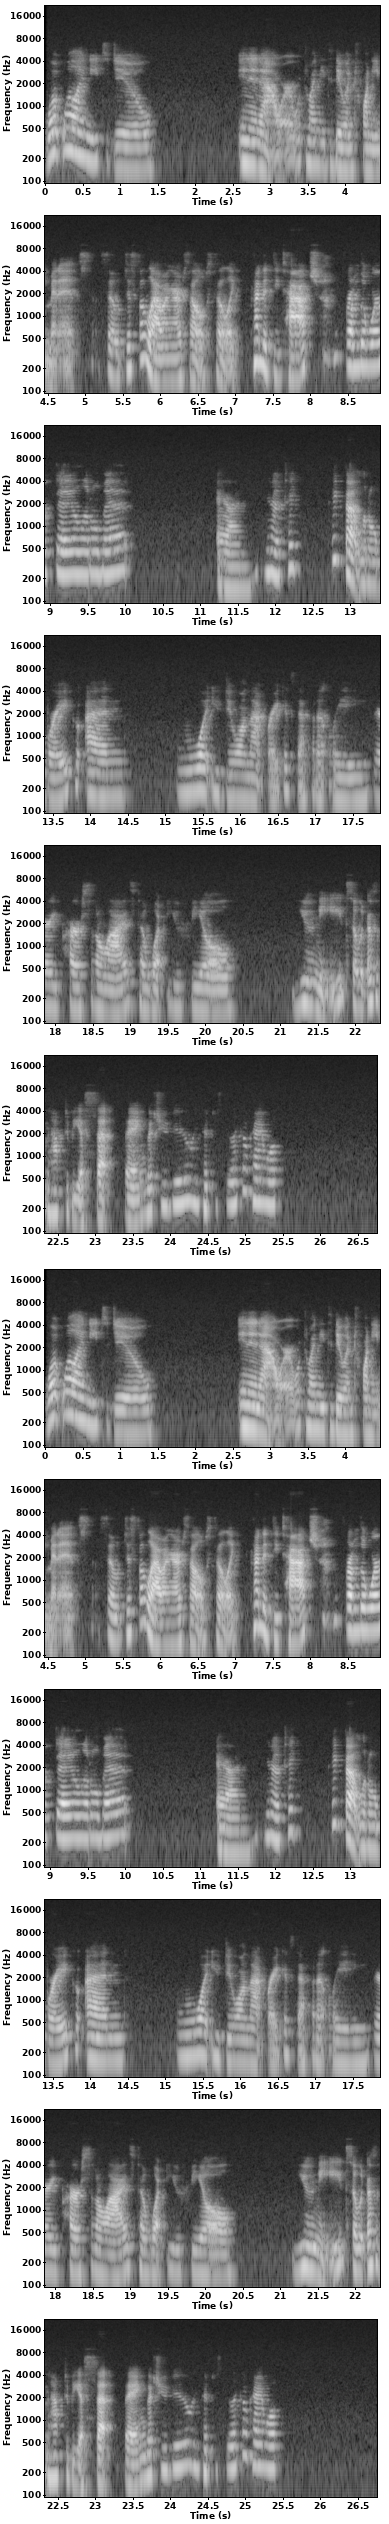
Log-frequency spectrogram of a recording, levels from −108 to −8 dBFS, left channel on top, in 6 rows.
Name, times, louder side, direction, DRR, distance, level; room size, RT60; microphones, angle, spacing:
voice 1, 0.0-1.4 2.6-5.0 5.3-10.0 11.2-12.3 12.8-14.4 15.2-20.4 21.2-25.4, right 2 dB, 80° right, 6 dB, 2.2 m, -29 dB
14.5 x 5.9 x 3.2 m, 0.22 s
head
